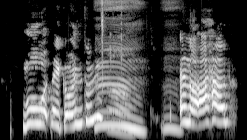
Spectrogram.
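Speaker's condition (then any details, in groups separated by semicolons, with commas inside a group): Cerebral palsy; spastic diplegia, hands mildly affected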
